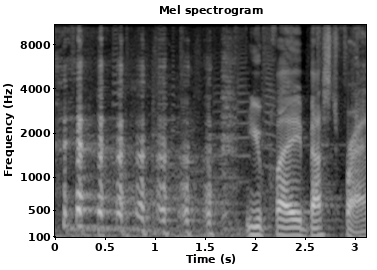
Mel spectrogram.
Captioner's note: laughing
